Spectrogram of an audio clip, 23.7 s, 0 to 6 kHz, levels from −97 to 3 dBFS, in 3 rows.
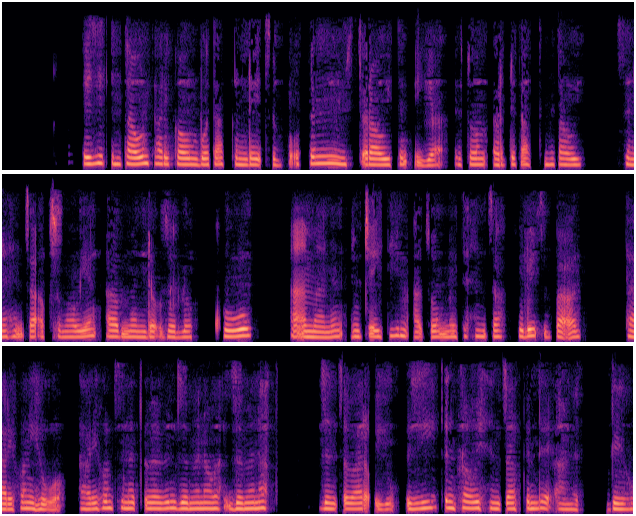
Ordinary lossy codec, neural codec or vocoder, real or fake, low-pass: AAC, 24 kbps; none; real; 5.4 kHz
